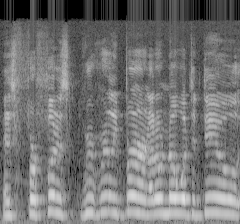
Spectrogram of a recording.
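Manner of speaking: high-pitched frantic plea, imitated; panicked mother. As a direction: play a stranded mom begging for help. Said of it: "a crying fucking baby ... And she's like".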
